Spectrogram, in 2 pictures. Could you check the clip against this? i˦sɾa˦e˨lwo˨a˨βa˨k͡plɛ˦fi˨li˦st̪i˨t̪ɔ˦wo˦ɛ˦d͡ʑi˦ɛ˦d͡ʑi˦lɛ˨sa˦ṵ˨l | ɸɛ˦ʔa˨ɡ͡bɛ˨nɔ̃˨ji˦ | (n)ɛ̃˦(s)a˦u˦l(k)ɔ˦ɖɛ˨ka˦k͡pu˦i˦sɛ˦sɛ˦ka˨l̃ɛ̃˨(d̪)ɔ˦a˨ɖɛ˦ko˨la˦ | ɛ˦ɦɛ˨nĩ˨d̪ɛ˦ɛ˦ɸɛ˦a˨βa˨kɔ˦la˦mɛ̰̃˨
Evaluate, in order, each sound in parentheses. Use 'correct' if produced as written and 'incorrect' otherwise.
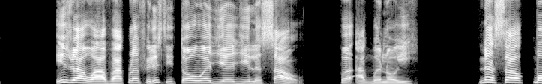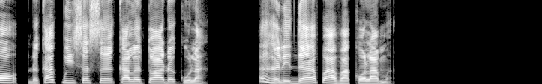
correct, correct, incorrect, incorrect

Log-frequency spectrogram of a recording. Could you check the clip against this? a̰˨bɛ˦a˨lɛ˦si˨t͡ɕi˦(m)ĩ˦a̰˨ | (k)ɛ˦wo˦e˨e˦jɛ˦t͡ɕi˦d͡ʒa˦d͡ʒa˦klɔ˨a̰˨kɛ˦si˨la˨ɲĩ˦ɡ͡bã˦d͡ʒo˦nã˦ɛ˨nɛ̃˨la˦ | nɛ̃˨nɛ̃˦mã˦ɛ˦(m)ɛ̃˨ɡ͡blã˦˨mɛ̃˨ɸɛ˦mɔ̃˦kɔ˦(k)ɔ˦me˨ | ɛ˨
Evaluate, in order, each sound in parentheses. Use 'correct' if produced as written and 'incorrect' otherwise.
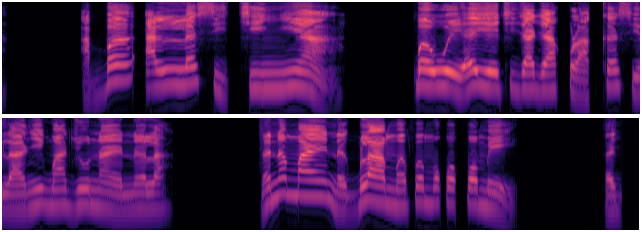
incorrect, incorrect, incorrect, incorrect

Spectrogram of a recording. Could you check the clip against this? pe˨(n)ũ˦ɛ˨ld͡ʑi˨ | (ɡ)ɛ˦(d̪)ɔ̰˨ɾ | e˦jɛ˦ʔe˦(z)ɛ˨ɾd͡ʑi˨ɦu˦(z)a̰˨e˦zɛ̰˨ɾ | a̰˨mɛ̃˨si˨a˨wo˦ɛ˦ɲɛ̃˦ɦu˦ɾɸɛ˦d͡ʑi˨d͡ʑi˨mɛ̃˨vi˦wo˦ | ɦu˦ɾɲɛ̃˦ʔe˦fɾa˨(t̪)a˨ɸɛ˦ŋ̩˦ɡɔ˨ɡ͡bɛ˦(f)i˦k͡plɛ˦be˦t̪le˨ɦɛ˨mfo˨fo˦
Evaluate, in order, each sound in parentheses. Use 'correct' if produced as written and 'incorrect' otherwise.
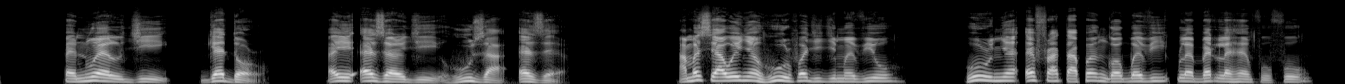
correct, correct, correct, correct, correct, correct, incorrect

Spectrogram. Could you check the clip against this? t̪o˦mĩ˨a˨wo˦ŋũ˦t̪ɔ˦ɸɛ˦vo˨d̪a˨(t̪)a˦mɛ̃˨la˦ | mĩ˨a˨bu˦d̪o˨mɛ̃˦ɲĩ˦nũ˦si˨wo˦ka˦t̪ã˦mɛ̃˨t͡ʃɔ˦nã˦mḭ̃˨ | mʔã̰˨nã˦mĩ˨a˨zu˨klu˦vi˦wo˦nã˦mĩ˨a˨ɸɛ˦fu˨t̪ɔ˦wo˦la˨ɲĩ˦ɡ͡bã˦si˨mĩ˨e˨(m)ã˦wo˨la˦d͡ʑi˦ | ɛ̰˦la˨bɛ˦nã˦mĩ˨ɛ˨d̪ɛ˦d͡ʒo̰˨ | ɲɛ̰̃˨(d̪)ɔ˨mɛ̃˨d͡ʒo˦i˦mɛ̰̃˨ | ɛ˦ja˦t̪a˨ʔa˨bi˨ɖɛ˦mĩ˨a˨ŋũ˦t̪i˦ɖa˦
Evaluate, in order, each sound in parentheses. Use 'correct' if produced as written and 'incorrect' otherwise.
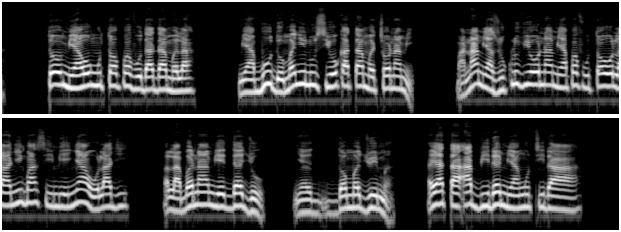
incorrect, incorrect, correct

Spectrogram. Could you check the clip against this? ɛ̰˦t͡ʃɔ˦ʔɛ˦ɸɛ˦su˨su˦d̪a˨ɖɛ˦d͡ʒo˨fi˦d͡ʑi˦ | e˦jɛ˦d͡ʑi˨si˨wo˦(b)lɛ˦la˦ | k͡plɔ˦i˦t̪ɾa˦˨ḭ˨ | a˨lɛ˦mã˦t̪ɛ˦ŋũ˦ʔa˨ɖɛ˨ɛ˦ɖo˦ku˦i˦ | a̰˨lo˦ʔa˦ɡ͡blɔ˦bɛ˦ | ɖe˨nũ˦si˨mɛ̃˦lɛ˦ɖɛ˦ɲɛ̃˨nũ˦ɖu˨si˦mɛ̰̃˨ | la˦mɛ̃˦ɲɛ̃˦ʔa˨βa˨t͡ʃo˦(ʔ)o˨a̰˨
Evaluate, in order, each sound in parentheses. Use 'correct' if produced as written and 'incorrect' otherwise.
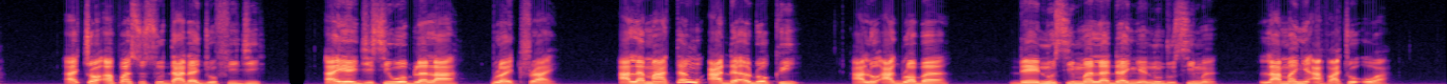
correct, correct

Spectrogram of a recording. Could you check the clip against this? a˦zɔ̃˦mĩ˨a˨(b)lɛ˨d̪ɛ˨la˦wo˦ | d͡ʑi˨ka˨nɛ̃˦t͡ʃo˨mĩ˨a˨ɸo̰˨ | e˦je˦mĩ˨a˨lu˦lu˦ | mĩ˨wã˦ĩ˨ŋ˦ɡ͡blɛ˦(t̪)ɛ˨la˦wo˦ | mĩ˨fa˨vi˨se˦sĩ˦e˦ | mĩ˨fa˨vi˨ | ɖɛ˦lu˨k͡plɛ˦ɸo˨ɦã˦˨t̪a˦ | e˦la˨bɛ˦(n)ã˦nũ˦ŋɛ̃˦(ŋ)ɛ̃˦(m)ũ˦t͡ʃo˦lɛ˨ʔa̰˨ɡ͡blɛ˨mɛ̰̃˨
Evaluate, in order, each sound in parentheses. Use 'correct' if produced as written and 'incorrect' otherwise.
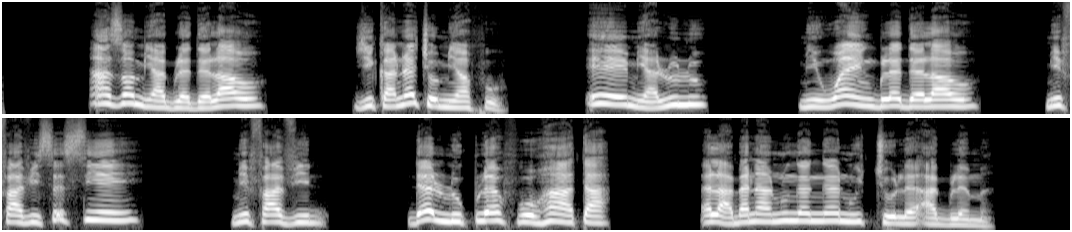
incorrect, incorrect, correct, correct, incorrect

